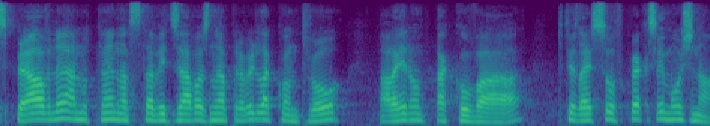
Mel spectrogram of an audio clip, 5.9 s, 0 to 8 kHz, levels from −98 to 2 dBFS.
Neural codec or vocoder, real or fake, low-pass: codec, 16 kHz in and 24 kHz out, 0.6 kbps, FocalCodec, streaming, 4096 codes; fake; 7.2 kHz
